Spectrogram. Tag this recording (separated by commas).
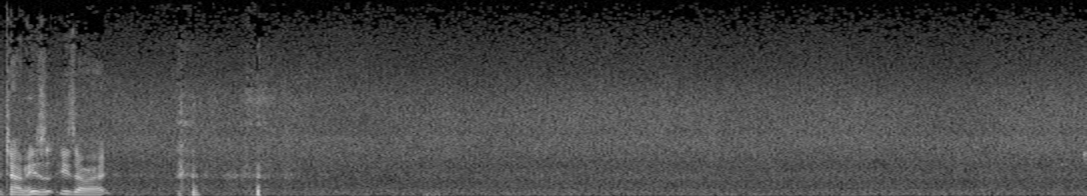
Speech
